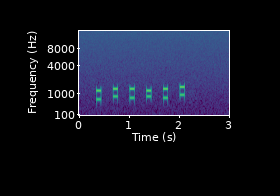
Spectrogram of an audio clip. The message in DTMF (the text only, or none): 18575#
